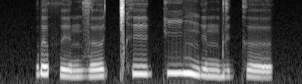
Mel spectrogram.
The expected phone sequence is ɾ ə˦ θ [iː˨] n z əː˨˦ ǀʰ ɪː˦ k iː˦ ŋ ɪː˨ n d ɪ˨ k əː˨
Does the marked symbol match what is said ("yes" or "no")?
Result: no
